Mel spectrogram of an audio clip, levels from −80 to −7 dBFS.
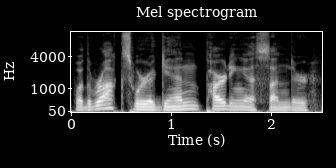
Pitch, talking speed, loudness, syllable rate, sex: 125 Hz, 165 wpm, -16 LUFS, 5.0 syllables/s, male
